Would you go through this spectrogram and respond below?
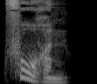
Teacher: Mit U, Lippen nicht so rund.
